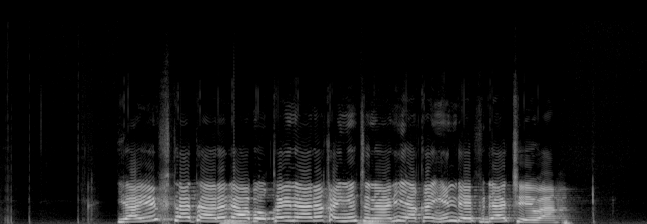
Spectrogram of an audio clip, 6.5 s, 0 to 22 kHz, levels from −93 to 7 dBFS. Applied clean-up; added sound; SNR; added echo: neural mask model RNNoise.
